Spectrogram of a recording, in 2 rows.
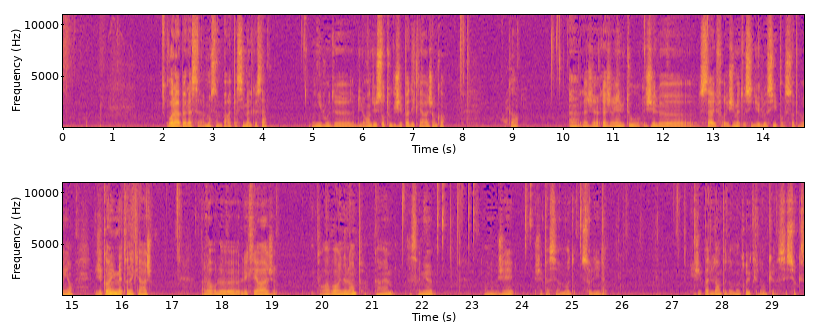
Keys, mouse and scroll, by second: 3.3-3.7 scroll down 2, 15.4-15.8 scroll down 2, 22.6 click, 23.3 click, 24.3 click, 26.1-27.5 scroll down 13, 27.7 middle click, 29.2-29.6 scroll up 6.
